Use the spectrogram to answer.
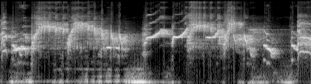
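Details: Spirited, tail-spreading White-rumped shama. Dense, fast, high warbling with scratchy, twittering notes and a few clear whistles. Low rumbling and knocking sounds run underneath.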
